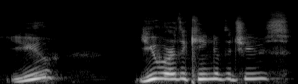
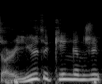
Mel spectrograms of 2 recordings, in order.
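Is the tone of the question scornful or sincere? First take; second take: scornful; sincere. First: It is scornful, with weight on the first word. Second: It is asked as a plain, sincere question. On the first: He mocks the idea that this beaten man is king. "it's really like this. In the Greek language, "you" is actually at the beginning" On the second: He is genuinely asking Jesus. "we read that as a question like he was asking Jesus"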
